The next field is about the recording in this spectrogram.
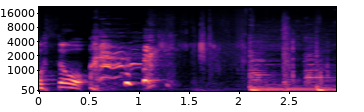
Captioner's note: laughs; upbeat music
